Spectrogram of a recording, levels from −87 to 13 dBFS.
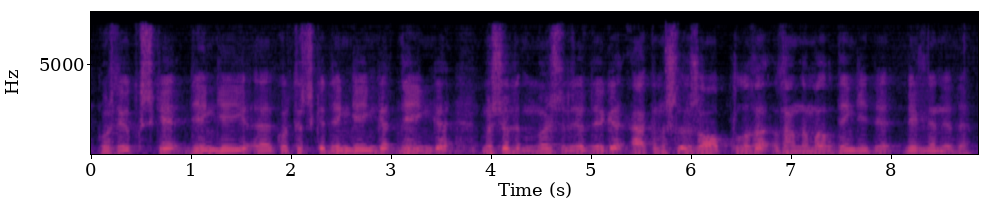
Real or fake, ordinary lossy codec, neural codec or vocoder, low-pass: fake; AAC, 32 kbps; vocoder, 24 kHz, 100 mel bands, Vocos; 7.2 kHz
